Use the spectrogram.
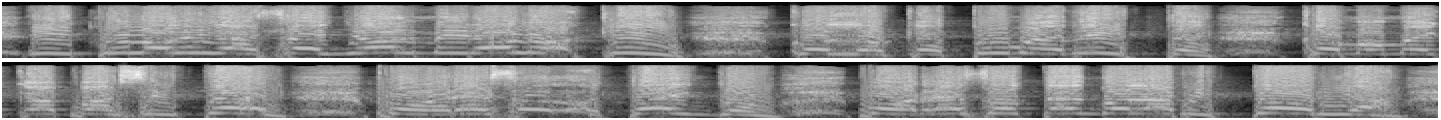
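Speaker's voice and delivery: loud, tearful preaching cry; full-force preaching. Acted. Pastor urging the congregation, loud tearful preaching. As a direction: preach it out to the whole church.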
